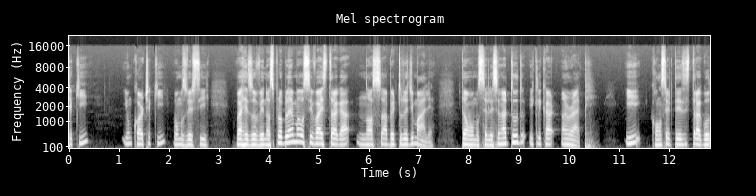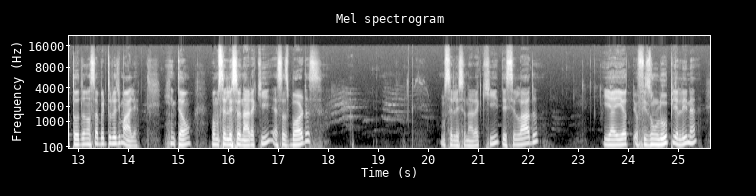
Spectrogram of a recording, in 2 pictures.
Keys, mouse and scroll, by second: 1.1 alt+shift+click, 2.6 u, 4.7 scroll down 2, 5.1-8.1 middle drag, 8.1 a, 8.9 u, 11.3-14.7 middle drag, 14.7 click, 15.4 alt+shift+click, 15.9 alt+shift+click, 16.7-17.9 middle drag, 17.9 shift+click, 18.9 shift+click, 19.5-21.0 middle drag, 21.0 alt+shift+click, 22.0 shift+click, 22.7 shift+click, 23.1 scroll up 3, 23.5-25.6 middle drag.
